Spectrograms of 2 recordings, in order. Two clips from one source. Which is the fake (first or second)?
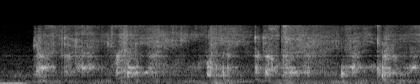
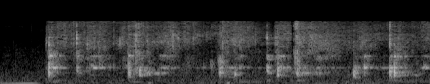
first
